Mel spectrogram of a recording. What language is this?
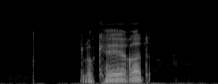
Swedish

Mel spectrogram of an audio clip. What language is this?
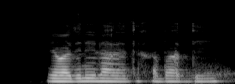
Pashto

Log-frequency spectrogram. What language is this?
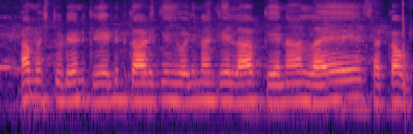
Maithili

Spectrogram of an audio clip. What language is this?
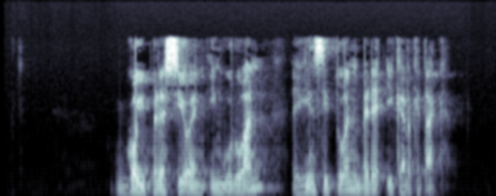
Basque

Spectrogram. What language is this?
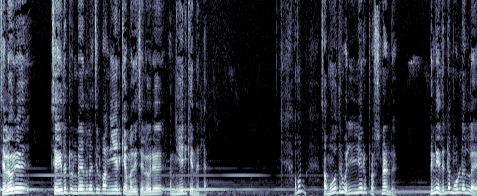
Malayalam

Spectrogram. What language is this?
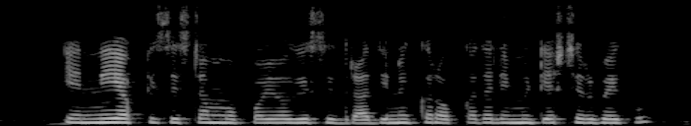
Kannada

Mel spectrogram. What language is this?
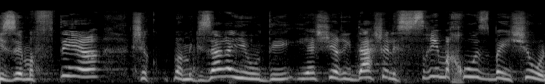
Hebrew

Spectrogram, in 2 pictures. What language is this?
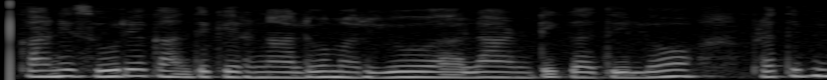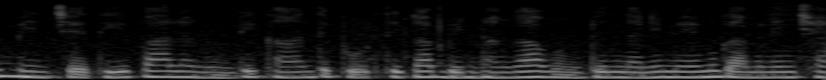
Telugu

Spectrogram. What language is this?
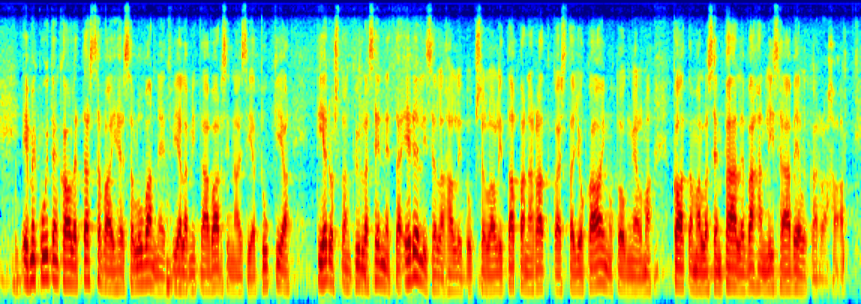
Finnish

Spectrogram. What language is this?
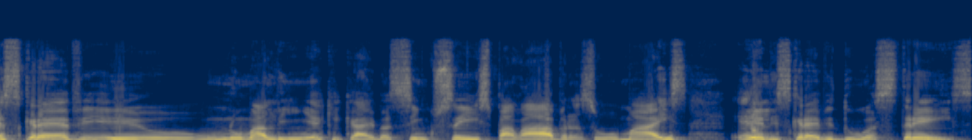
Portuguese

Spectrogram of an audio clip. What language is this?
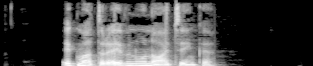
Western Frisian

